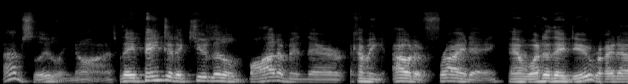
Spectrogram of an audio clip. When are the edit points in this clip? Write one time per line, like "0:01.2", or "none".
0:01.2
0:03.5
